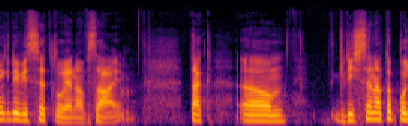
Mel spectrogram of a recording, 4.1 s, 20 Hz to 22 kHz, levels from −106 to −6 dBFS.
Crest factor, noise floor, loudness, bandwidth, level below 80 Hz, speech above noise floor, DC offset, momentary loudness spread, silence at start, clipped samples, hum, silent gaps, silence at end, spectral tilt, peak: 22 dB; -57 dBFS; -27 LUFS; 16 kHz; -76 dBFS; 30 dB; under 0.1%; 13 LU; 0 s; under 0.1%; none; none; 0 s; -5 dB/octave; -6 dBFS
